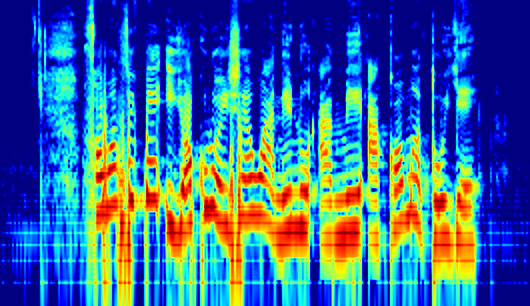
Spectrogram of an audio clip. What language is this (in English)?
Yoruba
